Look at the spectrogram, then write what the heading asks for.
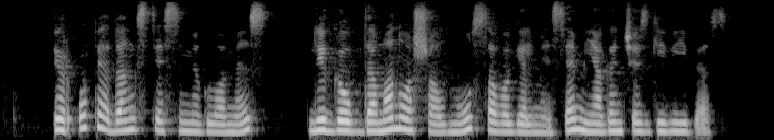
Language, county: Lithuanian, Kaunas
